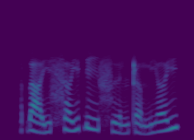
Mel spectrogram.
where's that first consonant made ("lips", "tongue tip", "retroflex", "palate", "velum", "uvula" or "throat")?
tongue tip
